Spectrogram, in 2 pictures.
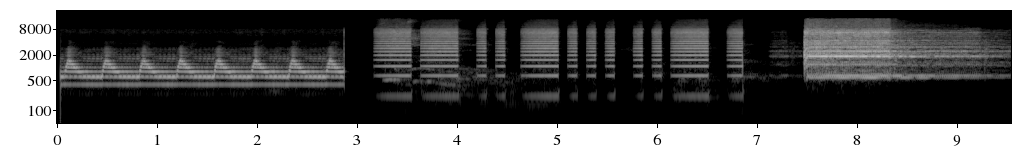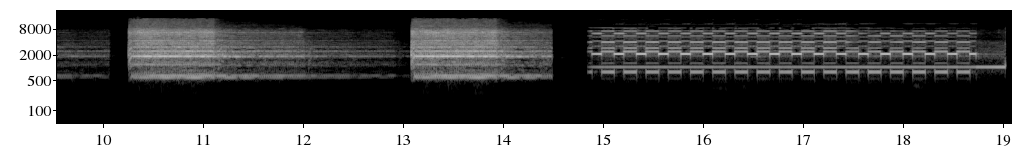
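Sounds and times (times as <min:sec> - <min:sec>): electronic alarm beeps: 0:00.0 - 0:06.9, 0:14.9 - 0:19.0
buzzy sustained alarm tone: 0:07.4 - 0:14.5.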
